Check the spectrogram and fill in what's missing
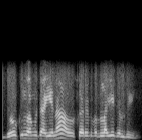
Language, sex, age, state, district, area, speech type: Hindi, male, 45-60, Uttar Pradesh, Chandauli, urban, conversation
